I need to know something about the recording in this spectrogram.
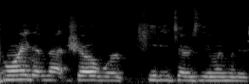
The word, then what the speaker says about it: Kirito: Also, it's KIRITO. KIRITO. You kept saying it. And I kept saying it so wrong.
